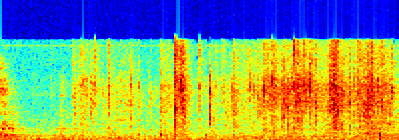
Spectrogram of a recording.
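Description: Faint crinkling of clear plastic shrink-wrap film being handled by hand, slightly louder in the second half.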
